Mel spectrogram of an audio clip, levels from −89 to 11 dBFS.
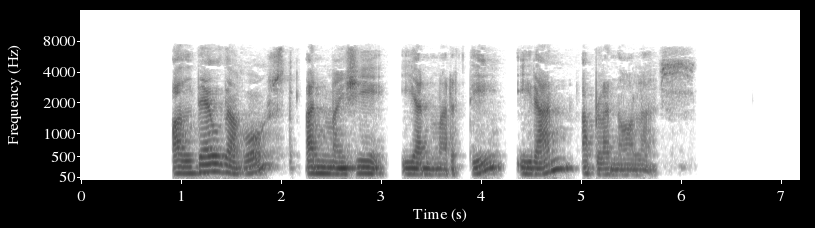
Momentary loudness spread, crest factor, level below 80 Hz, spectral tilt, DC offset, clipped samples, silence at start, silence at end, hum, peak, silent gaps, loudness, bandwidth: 11 LU; 20 dB; -60 dBFS; -6.5 dB/octave; under 0.1%; under 0.1%; 0.9 s; 1.05 s; none; -2 dBFS; 3.09-3.20 s, 4.28-4.35 s; -21 LUFS; 7.4 kHz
